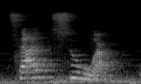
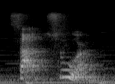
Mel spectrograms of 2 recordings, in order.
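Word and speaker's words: צעצוע: Então, é só você pronunciar de forma mais lenta. Sa, su, a. Satsua.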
